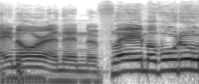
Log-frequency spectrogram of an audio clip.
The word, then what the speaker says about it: Anor: Anor? Is that how you say it, Andy? Yeah, Anor, and then the flame of Udun.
